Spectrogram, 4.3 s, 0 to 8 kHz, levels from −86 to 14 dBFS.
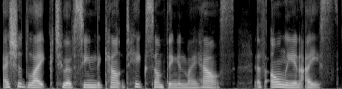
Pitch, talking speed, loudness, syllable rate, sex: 190 Hz, 240 wpm, -18 LUFS, 6.0 syllables/s, female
